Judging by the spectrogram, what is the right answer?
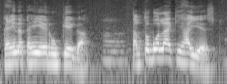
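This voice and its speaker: A woman's voice: fairly low pitch, sing-song, brisk, darkish tone. A woman teaching math to a class at the board, often asking the students to check along. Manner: asks the class constant check questions.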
